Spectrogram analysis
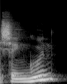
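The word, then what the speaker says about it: Şengün: dessus et j'ai regardé, il y a un tréma dessus, ça se dit U. C'est Shengun, c'est s'il y avait pas eu de tras sur le U.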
